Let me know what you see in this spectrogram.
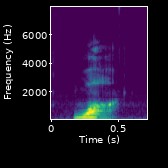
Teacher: it has turned into a high-tone labial approximant, wa. To be honest, I'm not entirely sure what to say about this change.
